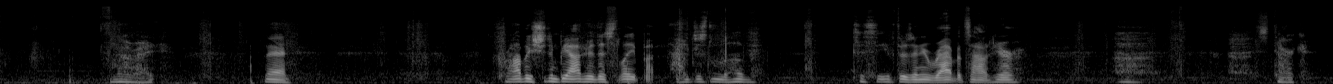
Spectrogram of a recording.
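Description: A man speaks quietly and close by, outdoors.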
